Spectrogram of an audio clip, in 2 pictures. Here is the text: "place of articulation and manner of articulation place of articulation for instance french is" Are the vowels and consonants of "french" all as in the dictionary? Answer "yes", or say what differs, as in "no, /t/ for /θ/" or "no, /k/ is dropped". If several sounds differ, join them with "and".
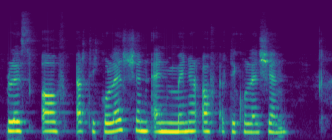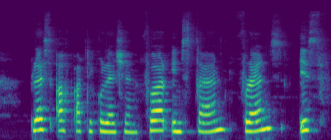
no, /s/ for /tʃ/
